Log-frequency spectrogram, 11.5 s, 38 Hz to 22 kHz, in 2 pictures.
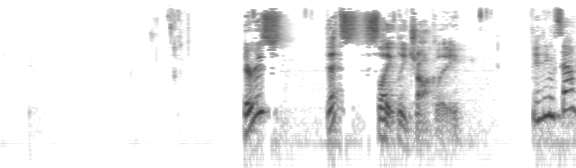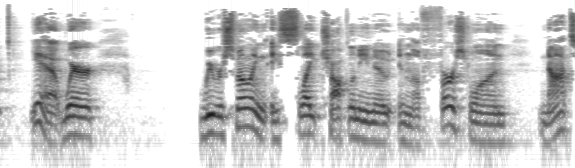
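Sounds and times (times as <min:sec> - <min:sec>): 
person sipping a drink: 0:01.5 - 0:02.1
speech: 0:02.4 - 0:04.7, 0:05.3 - 0:06.9, 0:07.8 - 0:11.4.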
